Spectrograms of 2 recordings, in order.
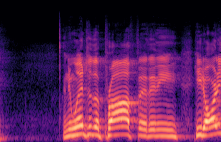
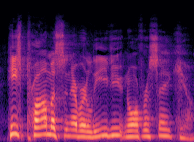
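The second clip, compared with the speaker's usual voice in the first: ordinary talk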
